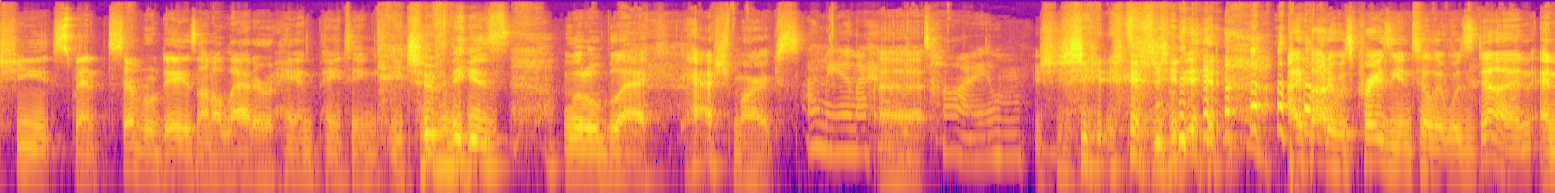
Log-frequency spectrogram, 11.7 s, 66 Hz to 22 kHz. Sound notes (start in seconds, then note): 8.2 both laughs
